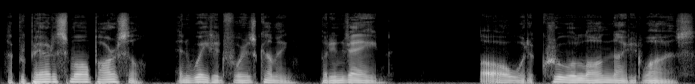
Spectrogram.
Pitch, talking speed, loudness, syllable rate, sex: 90 Hz, 180 wpm, -18 LUFS, 4.8 syllables/s, male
